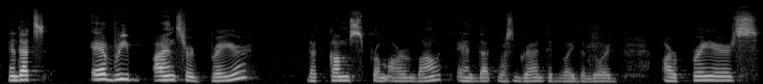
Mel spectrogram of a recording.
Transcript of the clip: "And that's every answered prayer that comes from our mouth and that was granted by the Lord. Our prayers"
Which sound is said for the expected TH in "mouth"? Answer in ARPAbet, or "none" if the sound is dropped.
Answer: T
